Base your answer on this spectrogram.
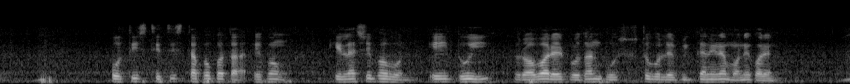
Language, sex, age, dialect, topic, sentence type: Bengali, male, 31-35, Northern/Varendri, agriculture, statement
